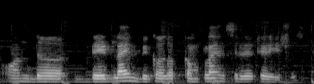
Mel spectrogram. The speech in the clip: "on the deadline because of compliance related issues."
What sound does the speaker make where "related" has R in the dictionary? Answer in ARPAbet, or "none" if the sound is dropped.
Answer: L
